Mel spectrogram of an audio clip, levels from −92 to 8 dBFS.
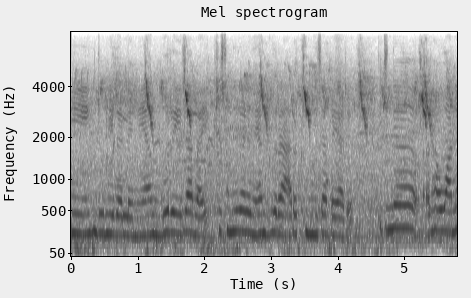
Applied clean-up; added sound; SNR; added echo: none; Chirp, tweet; 4 dB; none.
